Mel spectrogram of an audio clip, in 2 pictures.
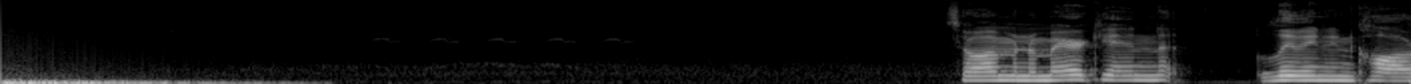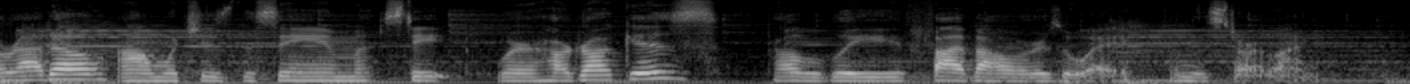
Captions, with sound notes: (birds chirp) So I'm an American living in Colorado, which is the same state where Hardrock is, probably five hours away from the start line.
